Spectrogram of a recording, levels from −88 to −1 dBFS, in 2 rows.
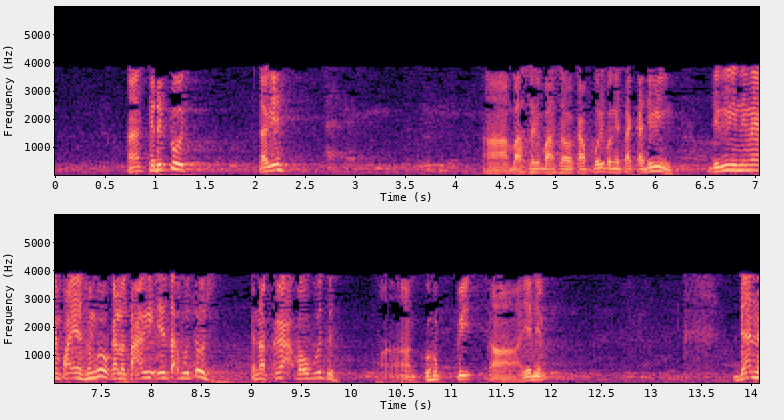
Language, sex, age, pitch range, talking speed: Malay, male, 40-59, 130-180 Hz, 125 wpm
